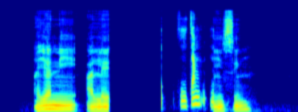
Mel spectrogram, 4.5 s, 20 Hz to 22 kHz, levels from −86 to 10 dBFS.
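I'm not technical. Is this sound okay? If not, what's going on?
No. Three things went wrong.

Throughout the clip, the speech was likely squeezed with low-delay AAC compression, a squashing method used for video calls. It works in very short slices of sound so the conversation doesn't lag, but those short slices can't capture the fine structure of a voice well. Here the damage is plainly audible: the speech sounds rough and grainy, with a hiss-like fuzz woven through it instead of a clean, smooth tone.

From 1.63 to 2.41 seconds there is a playback stall, likely because the player ran out of incoming sound or was held up by something else on the device. With nothing to play, it simply went quiet. You hear the speech cut off mid-flow and a gap of about three-quarters of a second before anything comes back.

Right after that gap, from 2.41 to 3.20 seconds, comes a catch-up at higher speed. 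The player was now running behind, so it raced through the sound it had been holding back, at twice the normal speed, to make up the lost time. That also raises the pitch a long way, close to an octave, giving a brief chipmunk-like rush before the speech returns to its normal pace and pitch.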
